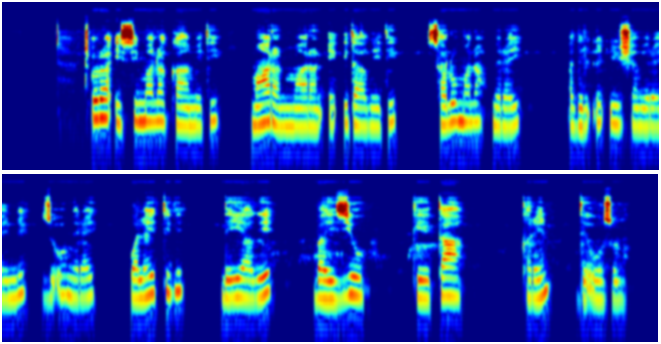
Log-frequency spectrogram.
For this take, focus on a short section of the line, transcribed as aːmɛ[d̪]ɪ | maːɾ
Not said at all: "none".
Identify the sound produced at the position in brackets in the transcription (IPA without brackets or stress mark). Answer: t̪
